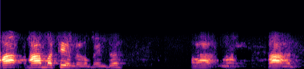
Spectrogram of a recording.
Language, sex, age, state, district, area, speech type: Sindhi, female, 60+, Gujarat, Surat, urban, conversation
